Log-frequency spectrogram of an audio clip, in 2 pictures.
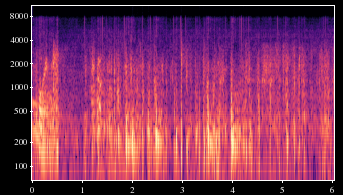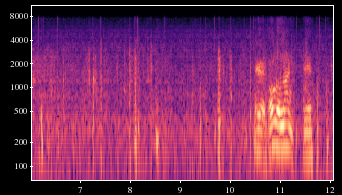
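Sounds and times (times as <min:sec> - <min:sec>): old film hiss and crackle: 0:00.0 - 0:12.0
horse hooves on rocky ground: 0:00.2 - 0:12.0.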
